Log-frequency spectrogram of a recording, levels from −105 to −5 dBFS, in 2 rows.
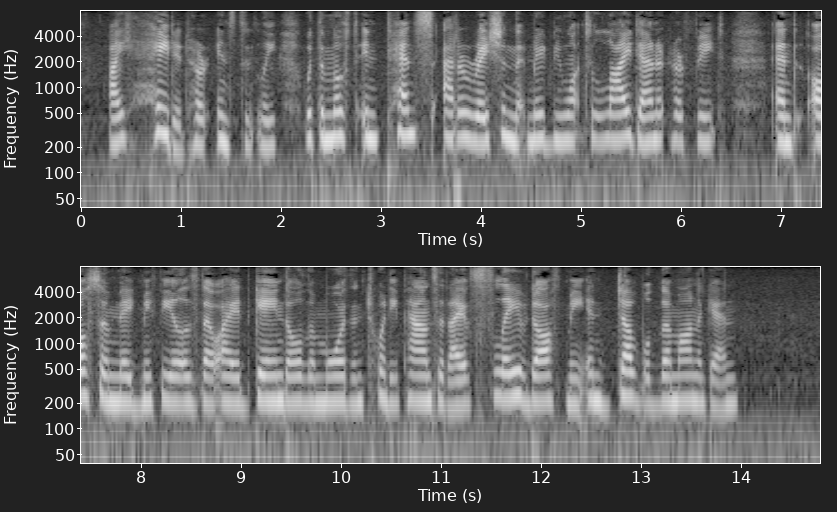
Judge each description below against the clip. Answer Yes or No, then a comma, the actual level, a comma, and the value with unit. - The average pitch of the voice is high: Yes, high, 215 Hz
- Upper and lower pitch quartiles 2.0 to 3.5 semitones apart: Yes, average, 2.8 semitones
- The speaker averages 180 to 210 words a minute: Yes, average, 185 wpm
